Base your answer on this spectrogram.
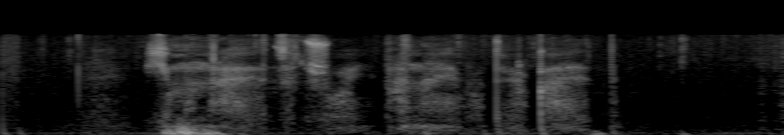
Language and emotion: Russian, neutral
